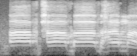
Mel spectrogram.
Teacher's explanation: প্রত্যেকটাই ঠোঁট লেগে লেগে স্পর্শ করে করে খুলছে। পা, ঠোঁট লেগে খুলছে, ফা, স্পর্শ করে খুলছে, বা, ভা, মা, প্রত্যেকটাতেই ঠোঁট স্পর্শ করে আপনার খুললো, মানে এখানে পুরোটাই ঠোঁটের কাজ। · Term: ওষ্ঠবর্ণ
